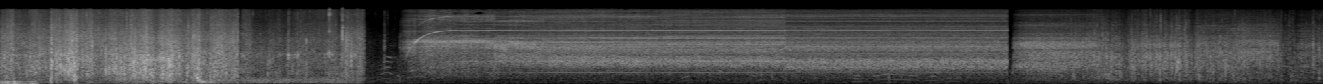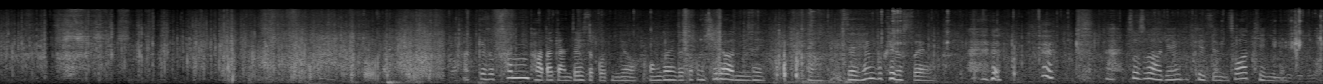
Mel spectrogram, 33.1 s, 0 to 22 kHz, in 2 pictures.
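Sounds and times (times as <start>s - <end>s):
fabric rushing and crinkling: 0.0s - 4.6s, 13.6s - 23.0s
electric air pump whining: 5.0s - 13.8s.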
